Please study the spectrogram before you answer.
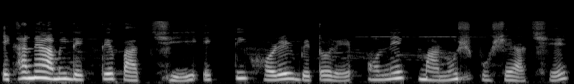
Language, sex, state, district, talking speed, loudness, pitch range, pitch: Bengali, female, Assam, Hailakandi, 115 wpm, -20 LUFS, 200-255 Hz, 220 Hz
